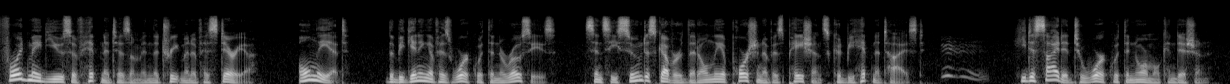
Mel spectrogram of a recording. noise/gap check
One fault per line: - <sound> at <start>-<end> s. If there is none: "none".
- throat clearing at 9.4-9.9 s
